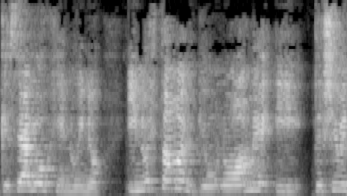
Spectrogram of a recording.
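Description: Bright, sharp tone from a woman, high in pitch, with ordinary pitch variation at a moderate pace. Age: 20s. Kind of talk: casual faith conversation.

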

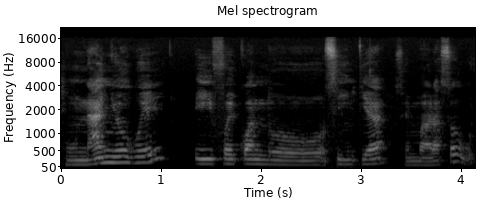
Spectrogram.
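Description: In a Mexican accent, a man talks at a very slow pace with a medium pitch and ordinary pitch variation. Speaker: podcast co-host. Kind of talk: casual chat.

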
